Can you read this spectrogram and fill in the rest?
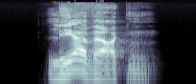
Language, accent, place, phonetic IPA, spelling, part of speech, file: German, Germany, Berlin, [ˈleːɐ̯ˌvɛʁkn̩], Lehrwerken, noun, De-Lehrwerken.ogg
- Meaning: dative plural of Lehrwerk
